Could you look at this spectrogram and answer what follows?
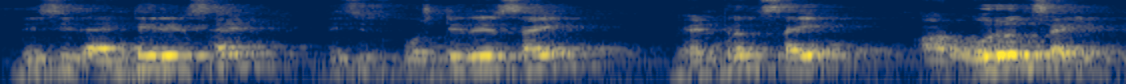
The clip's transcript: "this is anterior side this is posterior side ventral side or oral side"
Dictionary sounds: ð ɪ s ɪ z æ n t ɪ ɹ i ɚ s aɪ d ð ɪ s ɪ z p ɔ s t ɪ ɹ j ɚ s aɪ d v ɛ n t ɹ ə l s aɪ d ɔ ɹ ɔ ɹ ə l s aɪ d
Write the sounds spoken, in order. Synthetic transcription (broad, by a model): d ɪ s ɪ z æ n t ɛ ɹ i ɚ s aɪ d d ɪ s ɪ z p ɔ s t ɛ ɹ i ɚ s aɪ d v ɛ n t ɹ ə l s aɪ d ɔ ɹ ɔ ɹ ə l s aɪ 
